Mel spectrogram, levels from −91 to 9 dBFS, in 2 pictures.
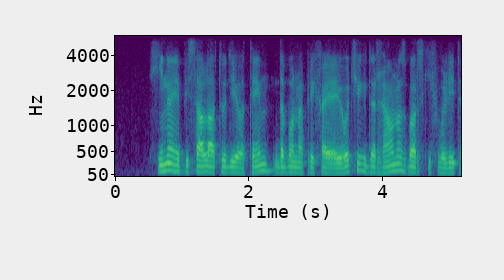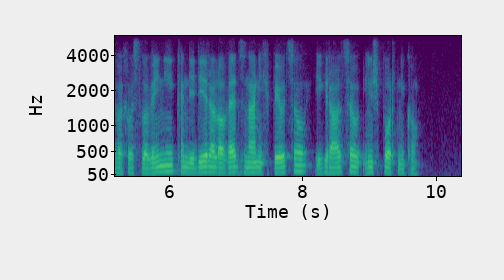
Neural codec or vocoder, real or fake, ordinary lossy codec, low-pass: vocoder, 22.05 kHz, 80 mel bands, Vocos; fake; Opus, 16 kbps; 5.4 kHz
